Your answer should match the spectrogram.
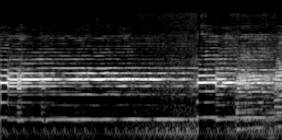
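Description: Brass band playing: one long held wind note, with other notes entering about one and a half seconds in.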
